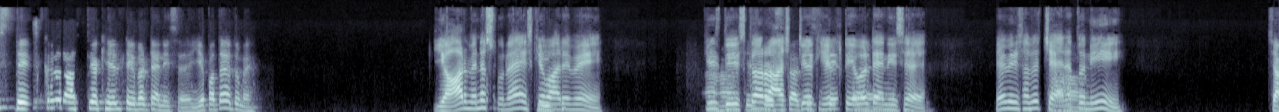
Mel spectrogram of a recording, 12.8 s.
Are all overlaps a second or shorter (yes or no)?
no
